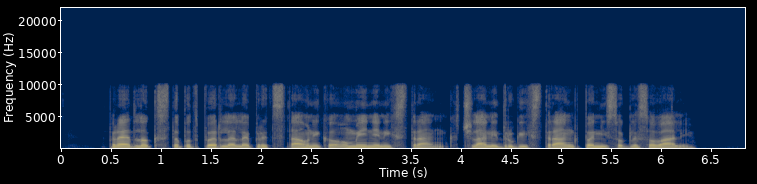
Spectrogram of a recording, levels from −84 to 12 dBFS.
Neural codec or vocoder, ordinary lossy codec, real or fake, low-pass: vocoder, 22.05 kHz, 80 mel bands, WaveNeXt; none; fake; 9.9 kHz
